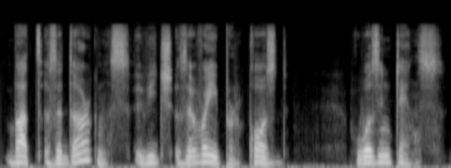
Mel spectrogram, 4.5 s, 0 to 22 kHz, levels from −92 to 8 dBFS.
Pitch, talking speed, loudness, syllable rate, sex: 140 Hz, 120 wpm, -19 LUFS, 3.9 syllables/s, male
